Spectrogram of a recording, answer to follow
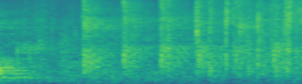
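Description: Audience applauding with many irregular claps, starting about half a second in.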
